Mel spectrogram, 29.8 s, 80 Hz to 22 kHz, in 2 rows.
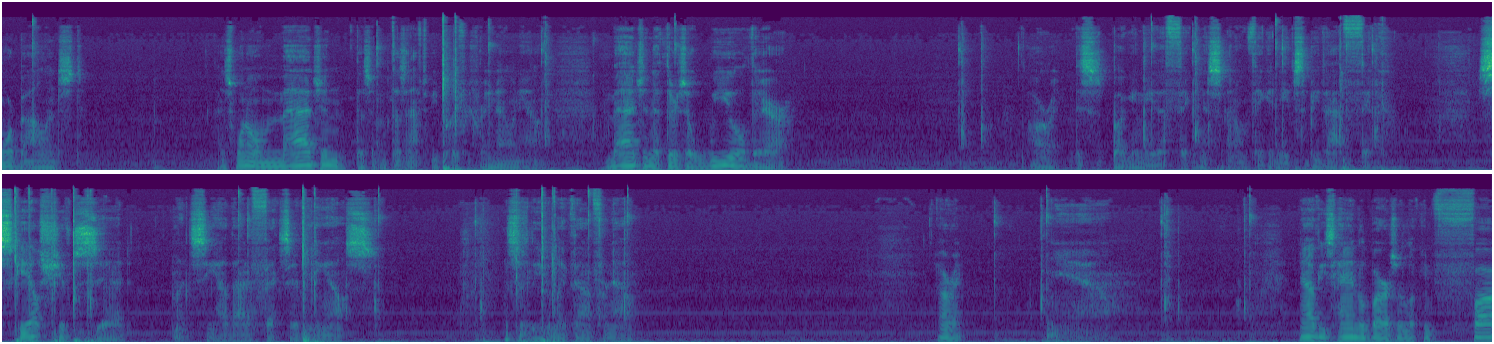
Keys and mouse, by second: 0.4-2.1 drag, 4.5 a, 4.6-8.0 middle drag, 12.8-14.6 drag, 15.1 s, 17.9 a, 20.4 ctrl+s, 25.5-27.5 middle drag.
